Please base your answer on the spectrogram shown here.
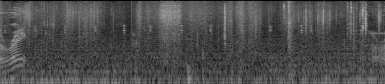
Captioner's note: indicator ticking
